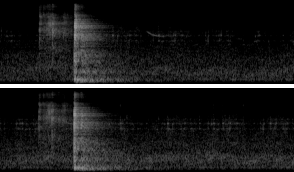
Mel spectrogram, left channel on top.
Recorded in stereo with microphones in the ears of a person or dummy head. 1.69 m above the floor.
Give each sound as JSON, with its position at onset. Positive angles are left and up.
{"t": 0.4, "sound": "a crack", "side_deg": -65, "distance_m": 1.9}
